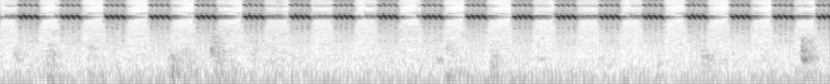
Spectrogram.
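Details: Close cricket chirping, bright piercing pulses in a fast regular series of roughly two per second, with faint low rustles behind.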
